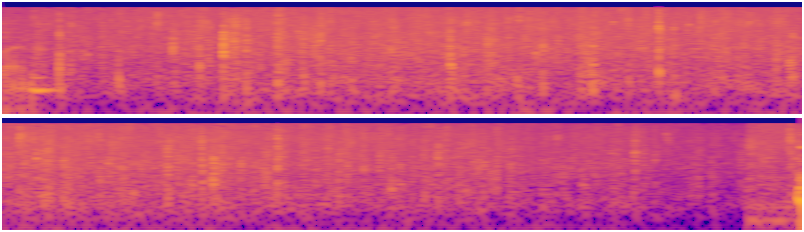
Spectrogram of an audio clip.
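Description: Rain pattering on a window: a steady soft hiss dotted with scattered drop ticks, fading away just before the end.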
